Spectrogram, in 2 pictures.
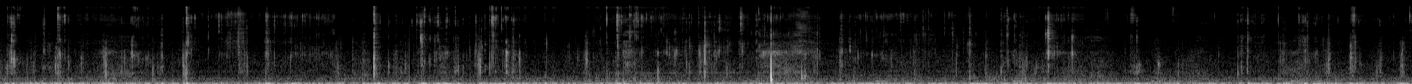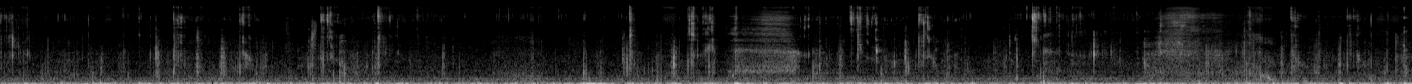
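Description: Close-miked eating: biting and chewing food, with many small sharp clicks and crackles all the way through.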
